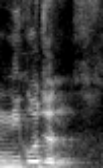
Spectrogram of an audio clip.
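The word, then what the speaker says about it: pnictogens: नाइट्रोजन family को बोला जाता है निकोजंस। पी साइलेंट है।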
